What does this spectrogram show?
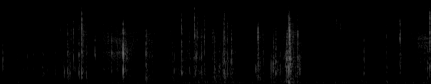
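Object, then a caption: Glossy paper catalog pages. Long nails scratch across the warped, glossy pages of an open paper toy catalog, and fingers turn a page, crinkling it. Quiet, bright, irregular scratching and crackling bursts come with dry, papery crunches and almost no low end.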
